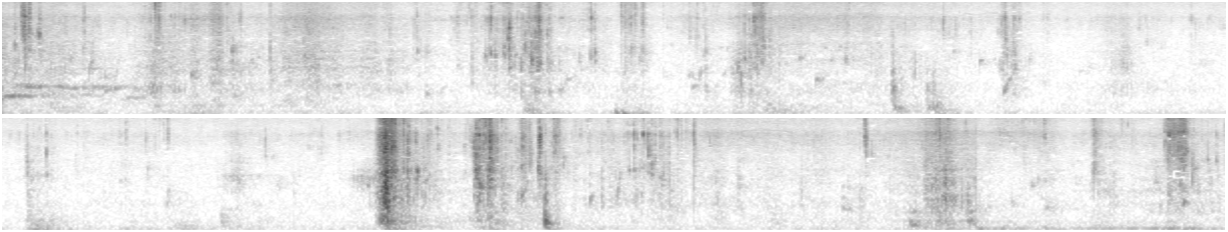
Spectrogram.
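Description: Fishing net being hauled in and handled aboard a small wooden boat: scattered light knocks and rustles, with a sharp knock about eight seconds in followed by two smaller ones.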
